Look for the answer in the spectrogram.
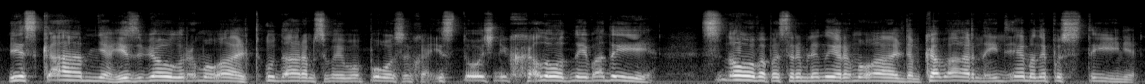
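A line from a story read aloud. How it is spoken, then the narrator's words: Crowd shouting loudly. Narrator (Russian): люди, обманувшие свой голод небывалым пшеном, закричали громко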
